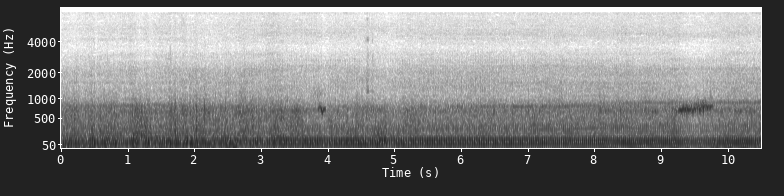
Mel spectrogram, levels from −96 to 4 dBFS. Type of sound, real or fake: real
